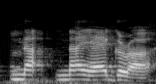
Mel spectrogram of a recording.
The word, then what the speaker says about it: Niagara: don't know could you repeat again how to pronounce the Naga Niagara nag Niagara Falls n n Niagara Falls lies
